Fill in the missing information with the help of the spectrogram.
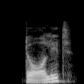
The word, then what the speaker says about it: dårligt: Dårligt. Dårligt. – Remember that the G is silent when it follows a vowel.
